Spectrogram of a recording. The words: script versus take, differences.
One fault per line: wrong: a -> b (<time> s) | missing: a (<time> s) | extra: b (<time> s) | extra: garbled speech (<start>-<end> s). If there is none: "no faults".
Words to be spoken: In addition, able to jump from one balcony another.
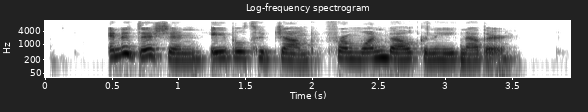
no faults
